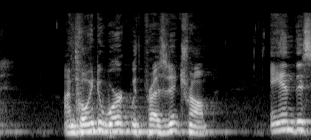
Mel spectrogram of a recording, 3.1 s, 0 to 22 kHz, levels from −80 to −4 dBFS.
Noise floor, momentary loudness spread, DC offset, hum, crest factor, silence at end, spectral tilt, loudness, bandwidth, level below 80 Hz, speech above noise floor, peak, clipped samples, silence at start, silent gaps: -48 dBFS; 10 LU; under 0.1%; none; 16 dB; 0 s; -6 dB/octave; -18 LUFS; 16 kHz; -66 dBFS; 31 dB; -2 dBFS; under 0.1%; 0 s; none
